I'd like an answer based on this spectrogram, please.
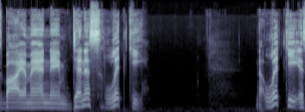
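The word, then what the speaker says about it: Littky: And The Big Picture is by a man named Dennis Littke. Now, Littke is spelled L-I-T-T-K-Y.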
